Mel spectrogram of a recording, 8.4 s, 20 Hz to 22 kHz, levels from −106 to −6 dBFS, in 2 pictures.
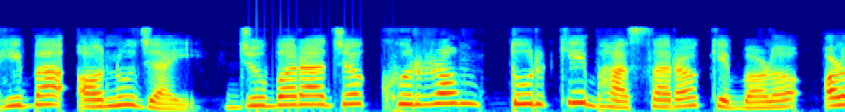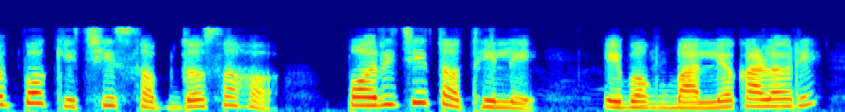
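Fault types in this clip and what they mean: Nellymoser compression, throughout: the speech carries a rough, hissy halo and a smeared, underwater quality. This likely comes from the Nellymoser Asao codec at a rate that fits 32 kbps, which fills starved bands with noise.
Filter restarted on every block, 1.2 to 2.04 s: a buzz at 25 Hz rides along with the speech level. Each block's filter starts again from silence, so every block opens with a small transient, and these repeat at the block rate.
Pre-echo, at 2.54, 2.80, 3.55 and 5.13 s: a short hiss of 11 to 17 ms comes just before sharp attacks, which then sound softened. The codec spreads quantisation noise across the whole block, so noise sized for the attack fills the quiet moment before it.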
